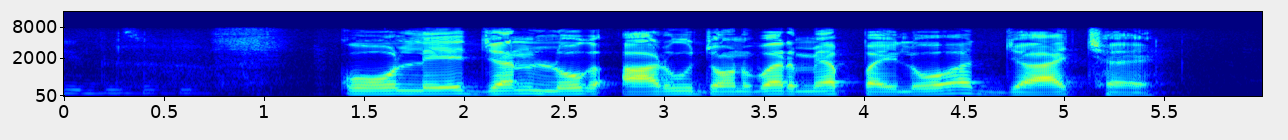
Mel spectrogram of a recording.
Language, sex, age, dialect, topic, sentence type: Maithili, male, 18-24, Angika, agriculture, statement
